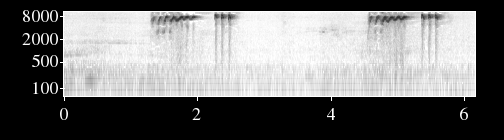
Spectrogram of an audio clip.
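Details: Orange-headed thrush singing, played to raise emotion and breeding urge; two matching high warbling trills, each followed by a short buzzy note, separated by about three seconds of quiet.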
